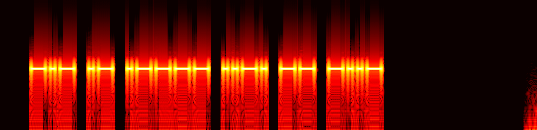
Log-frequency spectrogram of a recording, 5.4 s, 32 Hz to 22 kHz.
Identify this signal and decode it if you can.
Morse code, heard as a keyed tone, about 31 wpm, 700 Hz. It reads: KA1FMX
